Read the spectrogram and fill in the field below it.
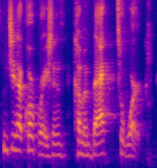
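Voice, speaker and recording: A woman in her thirties on a video call from home, talking in an animated, emphatic way about money and business. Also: sits low, brisk, slightly rough. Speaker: guest, business owner. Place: home room indoors. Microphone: video call webcam.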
